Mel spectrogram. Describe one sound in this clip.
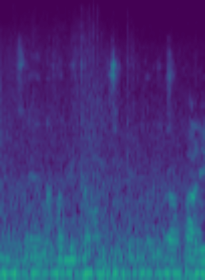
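Branches and bushes brush against a car.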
